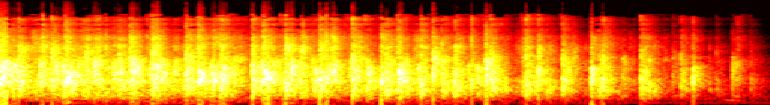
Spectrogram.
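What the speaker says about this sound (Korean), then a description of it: "이럴 때 박수 한번 쳐야 되는데." Lecture audience clapping, a dense burst of many hands that runs for about five seconds at close range and thins out toward the end.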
